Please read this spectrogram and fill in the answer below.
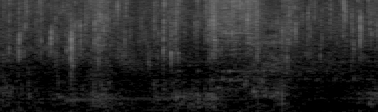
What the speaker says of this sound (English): Let me give these celery ribs a quick rinse.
